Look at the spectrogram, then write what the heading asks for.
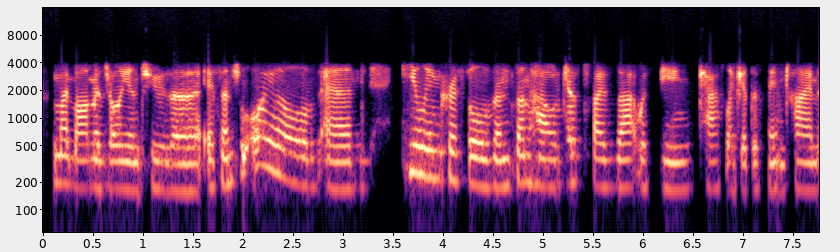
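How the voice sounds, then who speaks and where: A woman's voice: on the low side, no echo. A young woman telling personal stories casually as a podcast guest, conversational and matter-of-fact, over a remote call with narrow phone-like audio. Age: young adult.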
